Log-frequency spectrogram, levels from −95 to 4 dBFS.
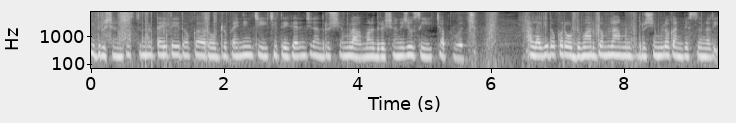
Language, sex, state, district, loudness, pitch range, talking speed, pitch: Telugu, female, Andhra Pradesh, Chittoor, -13 LUFS, 200-220 Hz, 155 wpm, 210 Hz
